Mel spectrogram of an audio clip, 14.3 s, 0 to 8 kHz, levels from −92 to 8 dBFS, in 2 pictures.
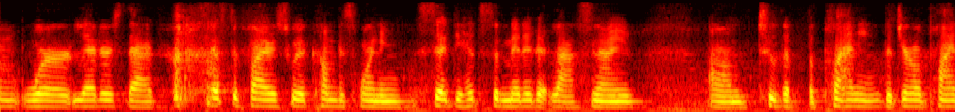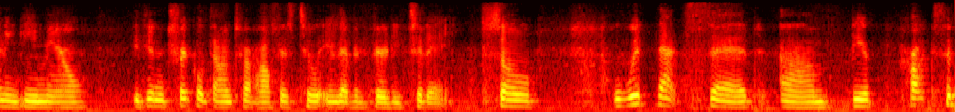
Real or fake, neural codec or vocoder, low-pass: fake; codec, 16 kHz, 1.1 kbps, Voila-Tokenizer; 7.2 kHz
